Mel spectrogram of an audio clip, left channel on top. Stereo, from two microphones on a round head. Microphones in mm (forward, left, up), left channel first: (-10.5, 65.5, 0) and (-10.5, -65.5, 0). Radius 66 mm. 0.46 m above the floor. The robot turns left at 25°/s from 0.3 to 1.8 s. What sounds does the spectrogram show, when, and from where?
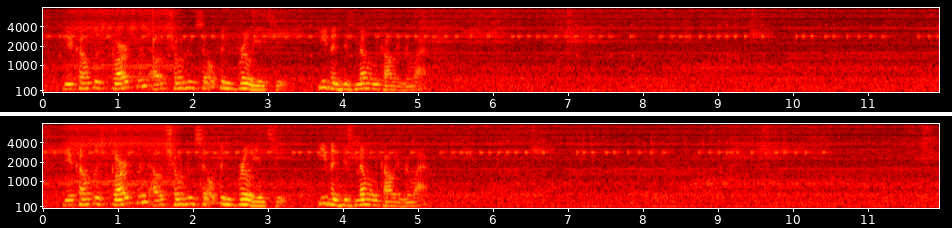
0.3 s a man speaking: 30° right, 3 m; by 5.2 s 65° right, 3 m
